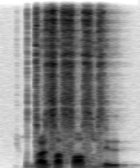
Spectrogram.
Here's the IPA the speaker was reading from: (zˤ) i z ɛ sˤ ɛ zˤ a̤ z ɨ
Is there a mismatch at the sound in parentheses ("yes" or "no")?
yes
